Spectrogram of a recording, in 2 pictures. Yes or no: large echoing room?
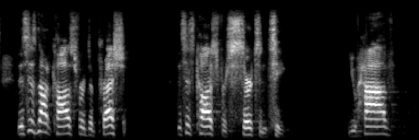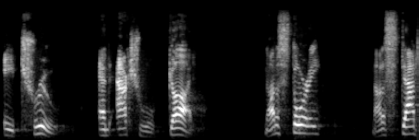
yes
